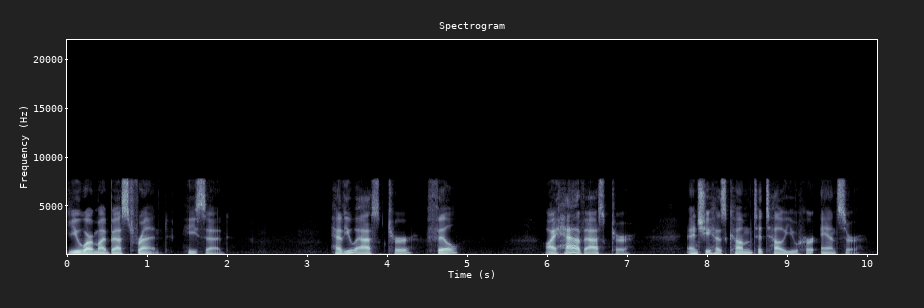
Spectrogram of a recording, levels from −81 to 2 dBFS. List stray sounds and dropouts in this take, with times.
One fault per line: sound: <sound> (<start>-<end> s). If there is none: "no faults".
no faults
